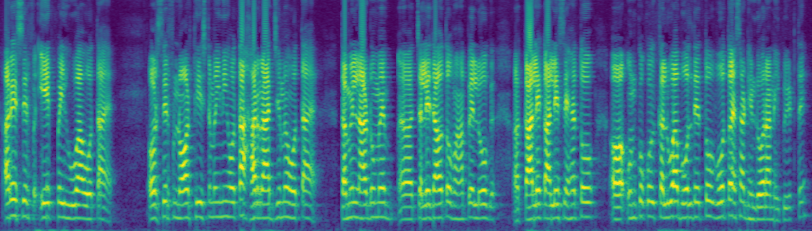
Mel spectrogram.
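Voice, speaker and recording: A man's voice: high voice, level tone, normal speed, pushed and bright, clean tone. A young man making a ranting commentary video, indignant and lecturing, with heavy sarcasm. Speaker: YouTuber.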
